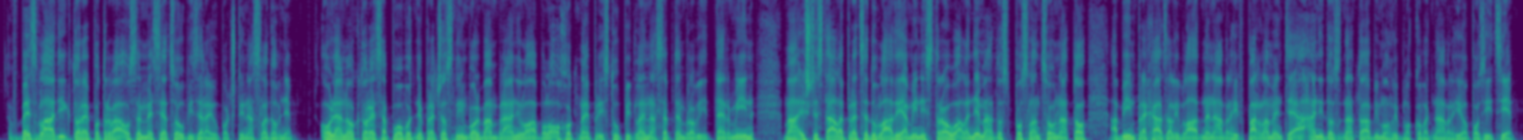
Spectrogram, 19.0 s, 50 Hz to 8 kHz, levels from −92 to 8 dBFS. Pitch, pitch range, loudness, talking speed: 105 Hz, 95-115 Hz, -22 LUFS, 170 wpm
